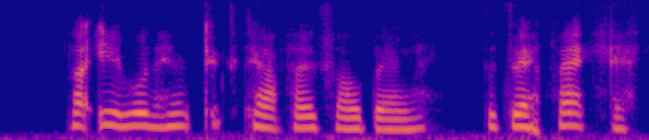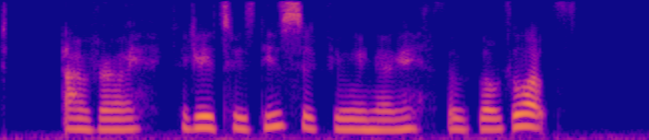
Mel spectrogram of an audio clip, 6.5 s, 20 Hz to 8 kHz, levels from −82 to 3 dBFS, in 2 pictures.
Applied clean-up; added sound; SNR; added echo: neural diffusion model UNIVERSE++.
